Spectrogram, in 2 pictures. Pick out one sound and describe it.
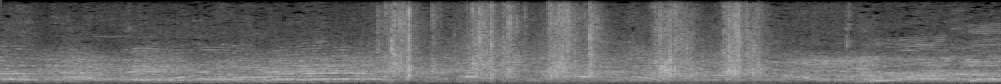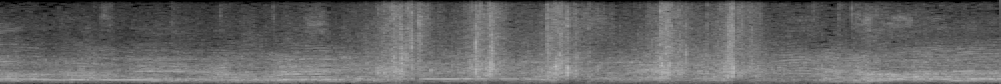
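A live band plays music loudly through loudspeakers in a large hall.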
